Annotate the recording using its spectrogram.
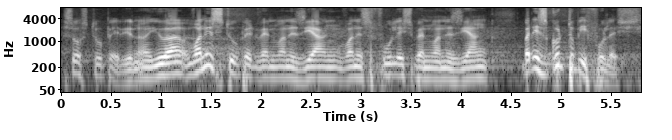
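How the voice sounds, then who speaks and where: A man speaks in a normal speaking voice with a fairly low pitch. His pitch variation is ordinary and his pace is moderate. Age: 60s. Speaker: business leader. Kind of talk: panel talk.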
